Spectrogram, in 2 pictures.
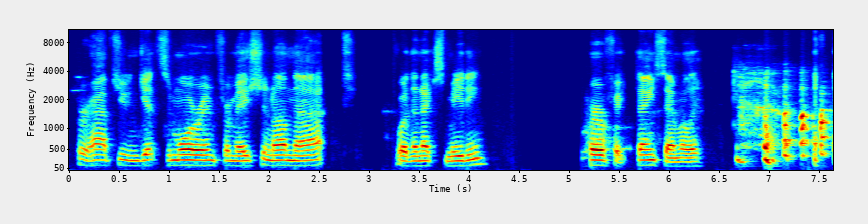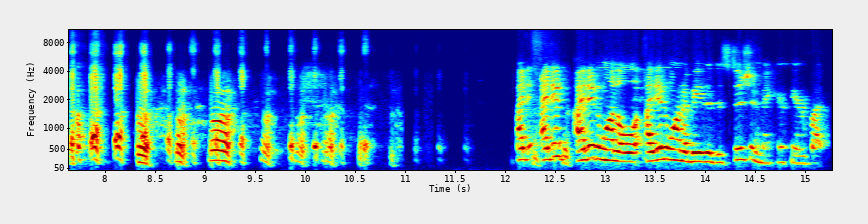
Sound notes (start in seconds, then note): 6.7 all laughing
